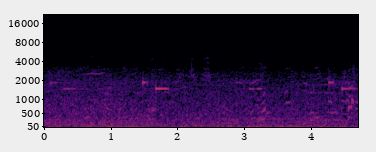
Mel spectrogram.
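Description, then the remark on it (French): Short electronic beeps from a pedestrian crossing signal sound at moderate volume in two brief bursts, over a steady wash of busy street noise. “Donc, petit son rassurant. Tu peux traverser, ça va bien aller.”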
